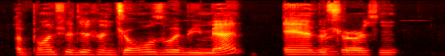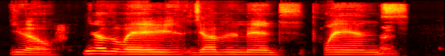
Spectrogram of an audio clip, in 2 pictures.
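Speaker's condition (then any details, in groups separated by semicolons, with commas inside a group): Muscular dystrophy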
